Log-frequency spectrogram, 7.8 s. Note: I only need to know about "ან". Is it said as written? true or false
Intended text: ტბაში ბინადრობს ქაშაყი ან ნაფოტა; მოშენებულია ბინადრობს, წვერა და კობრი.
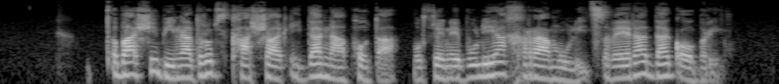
false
